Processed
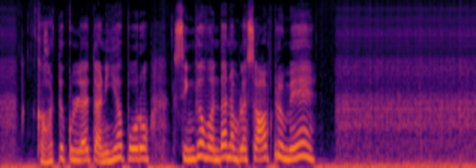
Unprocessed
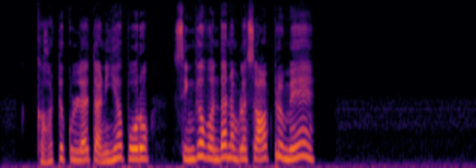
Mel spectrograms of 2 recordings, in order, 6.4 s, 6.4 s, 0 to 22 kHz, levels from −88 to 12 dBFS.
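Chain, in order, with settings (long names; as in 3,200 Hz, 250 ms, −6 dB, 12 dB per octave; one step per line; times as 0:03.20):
envelope flattener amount 70%
level −1 dB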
